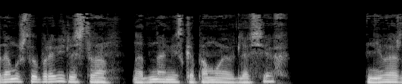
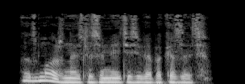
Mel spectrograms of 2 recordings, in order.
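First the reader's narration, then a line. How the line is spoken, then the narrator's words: Gruff mutter. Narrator (Russian): буркнул сержант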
